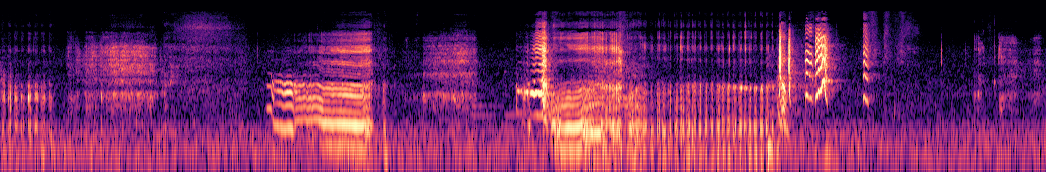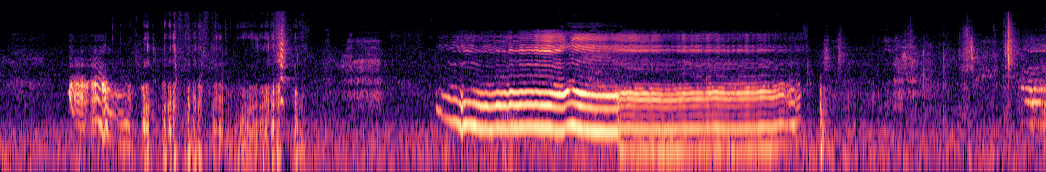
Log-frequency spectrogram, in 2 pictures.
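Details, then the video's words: French Bulldog making weird noises: squeaky harmonic whines and snuffling grunts in irregular bursts, ending in a long wavering whine, with a person talking softly nearby. "French bulldog weird noises"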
